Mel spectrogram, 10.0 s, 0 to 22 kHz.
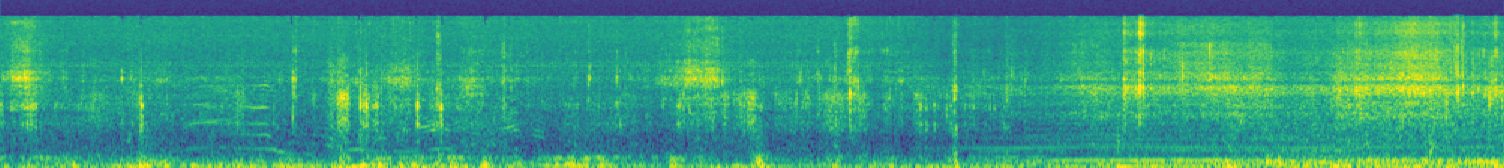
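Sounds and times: wind: 0.0 - 10.0
boat engine humming: 5.6 - 10.0.

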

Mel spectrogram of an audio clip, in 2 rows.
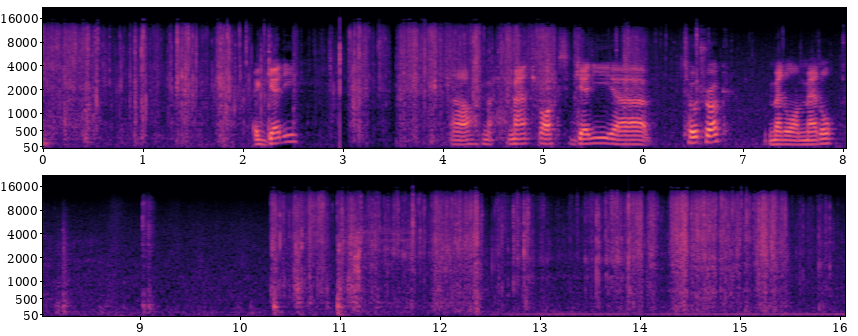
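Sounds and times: plastic bag crinkling: 0.0 - 6.9, 10.3 - 16.0.

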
